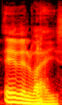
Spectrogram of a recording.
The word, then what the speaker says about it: Edelweiss: Muy identificativa de Suiza, que es la flor de Edelweiss.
